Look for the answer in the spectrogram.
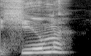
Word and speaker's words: Hume: Okay, so 43 across is blank U-M-E. – 43 across, that Scottish guy you like. – That would be Hume, David Hume. If you'd wanted to be fancy, you could have gone with the old spelling, which was H-O-M-E, but still pronounced H-U-M-E.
